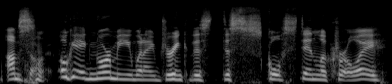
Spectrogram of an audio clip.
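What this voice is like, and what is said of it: Put-on Scouse accent. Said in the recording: “That was an amazing accent ... there's some scouse”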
